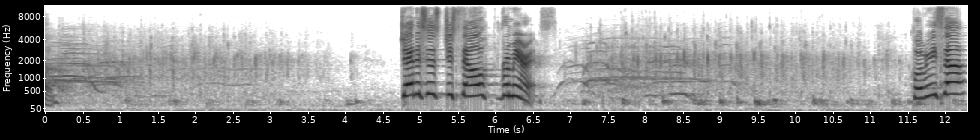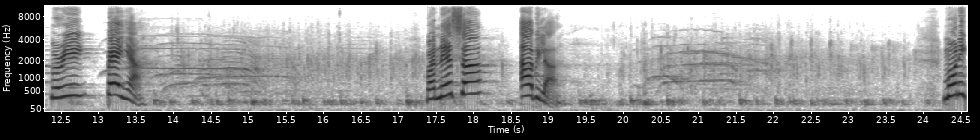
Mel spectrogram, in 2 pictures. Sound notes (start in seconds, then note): 0.0 audience cheering; 0.0 audience applauding; 6.8 audience cheering; 6.8 audience applauding; 13.3 audience cheering; 13.6 audience applauding; 19.7 audience applauding; 20.1 audience cheering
